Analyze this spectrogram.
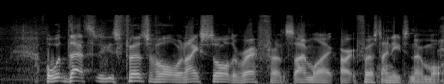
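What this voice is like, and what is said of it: Real British accent. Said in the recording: “Really am British. The accent's real.”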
